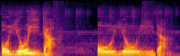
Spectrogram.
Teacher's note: The g sound is getting lost completely.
